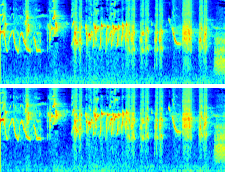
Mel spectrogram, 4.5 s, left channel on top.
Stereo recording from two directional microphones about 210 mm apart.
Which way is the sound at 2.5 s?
Centre (ahead or behind).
